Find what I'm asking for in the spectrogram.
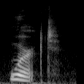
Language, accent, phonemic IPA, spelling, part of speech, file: English, US, /wɝkt/, worked, verb / adjective, En-us-worked.ogg
- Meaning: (verb) simple past and past participle of work; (adjective) 1. Designed or executed in a particular manner or to a particular degree 2. Wrought.: Processed in a particular way; prepared via labour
